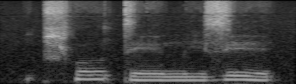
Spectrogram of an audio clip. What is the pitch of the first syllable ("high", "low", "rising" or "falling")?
high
